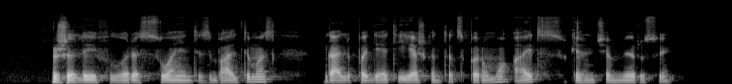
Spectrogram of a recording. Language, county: Lithuanian, Kaunas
